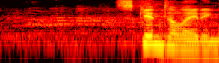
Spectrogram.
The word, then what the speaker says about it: scintillating: I don't think tintillating is a word. Scintillating, sorry. Titillating and scintillating. I don't think it's. I think the C is silent.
